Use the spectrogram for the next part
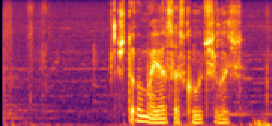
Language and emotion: Russian, sad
